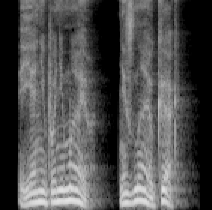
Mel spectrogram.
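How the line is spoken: Strained, halting. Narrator (Russian): выдавил с трудом, путаясь в мыслях

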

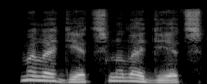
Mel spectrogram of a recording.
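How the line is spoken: Kind old man's voice. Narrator (Russian): произнес добрым голосом старик

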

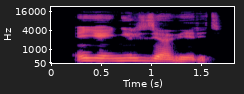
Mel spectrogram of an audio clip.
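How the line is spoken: Tired agreement. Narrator (Russian): устало согласился с Элькой Асвард

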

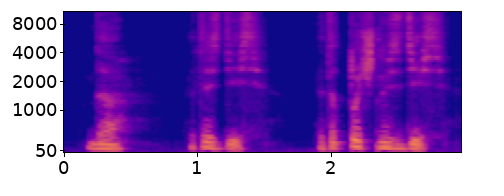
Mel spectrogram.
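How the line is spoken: Furious whisper. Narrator (Russian): яростно шептал он

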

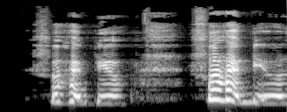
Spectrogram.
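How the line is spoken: Young woman crying out. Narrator (Russian): закричала девушка

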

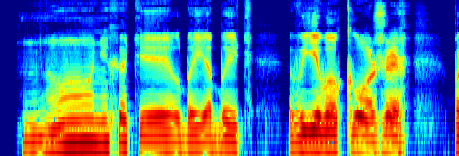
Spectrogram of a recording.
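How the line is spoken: Hissing. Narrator (Russian): прошипел Ракитин

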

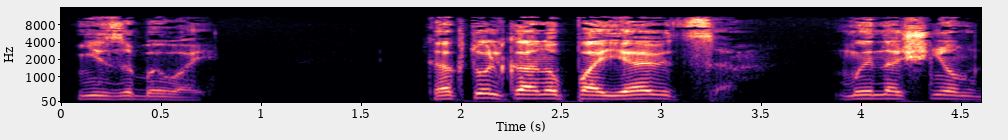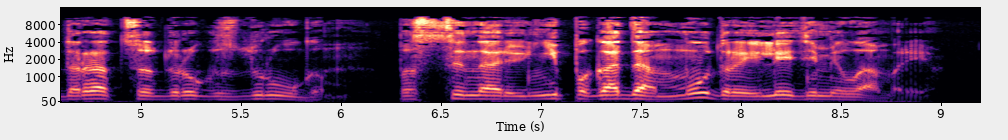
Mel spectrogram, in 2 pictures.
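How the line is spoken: Gloomy. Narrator (Russian): мрачно закончил Джуфин

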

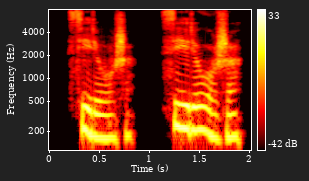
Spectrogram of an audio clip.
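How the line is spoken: Whisper. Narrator (Russian): По ночам Маша шептала

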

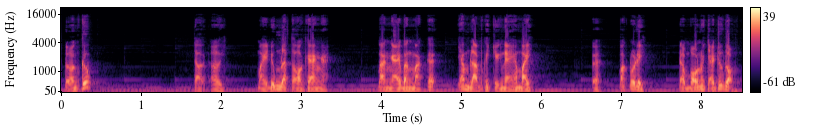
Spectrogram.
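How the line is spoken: Shout from behind. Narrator (Vietnamese): Lúc này sau lưng có tiếng quát lên

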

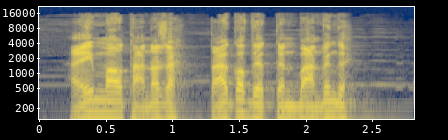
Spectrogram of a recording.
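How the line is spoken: Calm smiling tone. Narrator (Vietnamese): Lạc Tử Khư không hề tỏ ra giận dữ, điềm nhiên tươi cười nói

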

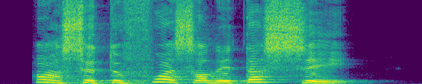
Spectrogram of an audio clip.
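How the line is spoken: Exclaimed. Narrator (French): s'écria le frère Cib

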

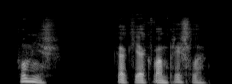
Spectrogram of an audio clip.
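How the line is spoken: Quiet question. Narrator (Russian): тихо спросила Мария

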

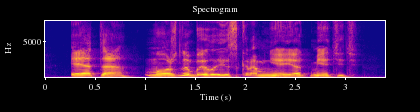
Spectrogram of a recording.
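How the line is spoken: Sarcastic remark. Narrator (Russian): язвительно выдал Рикки

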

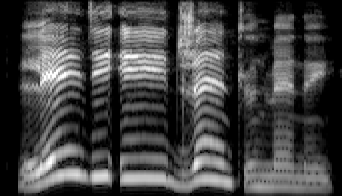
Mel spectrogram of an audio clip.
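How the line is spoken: Cheerful shout. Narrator (Russian): весело закричал Абу-эль-Сим

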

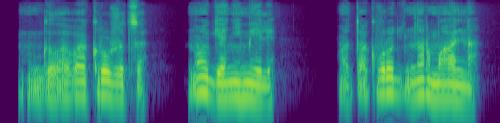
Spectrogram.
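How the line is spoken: Mumbling. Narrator (Russian): промямлил Айгон

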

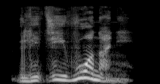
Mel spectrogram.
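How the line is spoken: Whispered. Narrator (Russian): Бренда прошептала

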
